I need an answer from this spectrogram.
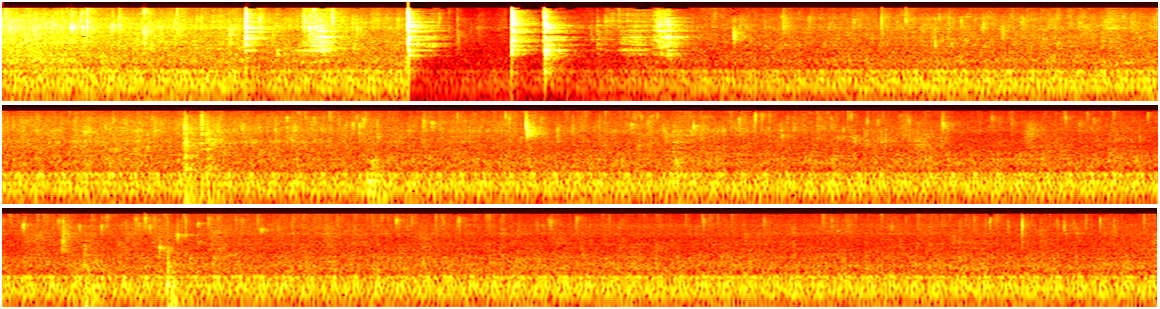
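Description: Beaten egg and potato mixture sizzling steadily in a hot frying pan of oil. In the first few seconds a metal spatula clicks and knocks against the pan a few times as the mixture is spread, then the sizzle carries on with only the odd tick.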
